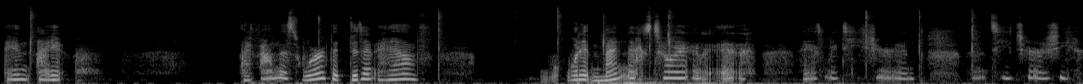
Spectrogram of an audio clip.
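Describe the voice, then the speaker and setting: A man's voice: fairly even intonation, fairly bright tone, slight background noise, heavily acted. A timid whispery little boy. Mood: scared, halting. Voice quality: high, breathy and whispery. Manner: halting, stammering, barely audible. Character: frightened five-year-old boy, timid and tiny.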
